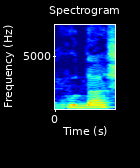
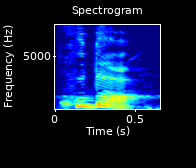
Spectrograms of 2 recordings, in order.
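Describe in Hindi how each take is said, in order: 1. पहला व्यंजन सादा बोला जाता है, ज़ोर के बिना। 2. पहला व्यंजन ज़ोर देकर बोला जाता है।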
